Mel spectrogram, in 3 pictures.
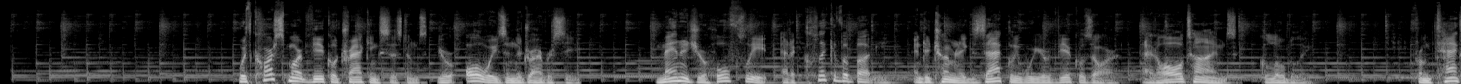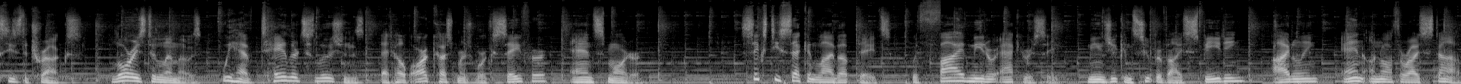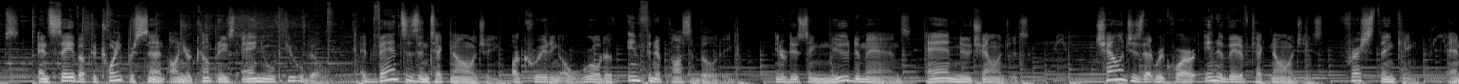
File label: Narrative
